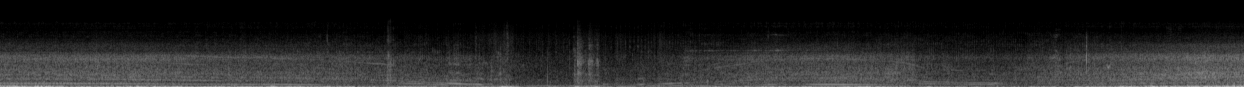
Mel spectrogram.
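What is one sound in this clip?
Bicycle tyres roll and hum on pavement.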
